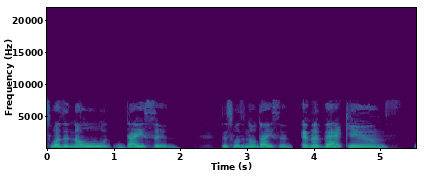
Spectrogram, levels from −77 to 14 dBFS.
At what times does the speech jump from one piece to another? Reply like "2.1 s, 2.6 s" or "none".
3.7 s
